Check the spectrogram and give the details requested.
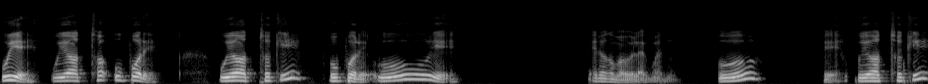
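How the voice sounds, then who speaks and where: A man's voice: a little high, very animated, gravelly, a little mellow. A man from Bangladesh, teaching a language lesson, repeating words and quizzing the listener. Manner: drills syllables slowly for practice. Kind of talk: classroom-style lesson.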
